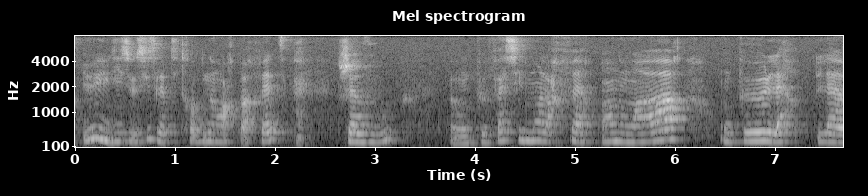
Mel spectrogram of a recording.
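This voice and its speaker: A woman sewing vlogger with an accent, chatting casually about garments she made, full of fillers and restarts. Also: a little high. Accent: non-native French accent. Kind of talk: casual chat showing garments. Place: indoor room at home, filming late in the day. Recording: echoey room with faint noise.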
